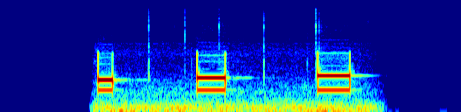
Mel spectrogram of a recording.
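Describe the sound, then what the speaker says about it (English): An office phone dials an emergency number: three short keypad tones, evenly spaced and clear, over a faint low hum. "used the office phone to call the emergency number"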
